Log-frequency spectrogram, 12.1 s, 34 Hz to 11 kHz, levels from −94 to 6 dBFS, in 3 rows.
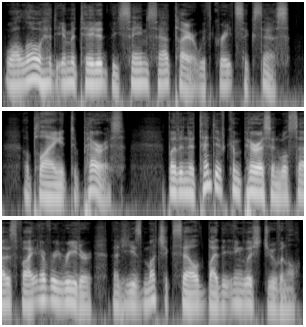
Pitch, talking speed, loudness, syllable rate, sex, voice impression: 110 Hz, 150 wpm, -21 LUFS, 5.2 syllables/s, male, masculine, adult-like, cool, sincere, slightly calm, slightly kind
